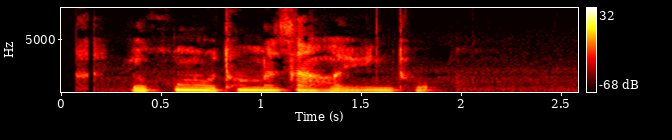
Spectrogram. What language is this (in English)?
Chinese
